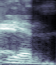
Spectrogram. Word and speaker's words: Iain: I apologize for not saying his name right. It's Ian McIntyre. I know his name is spelled like I-A-I-N. – Yeah, it's Ian.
